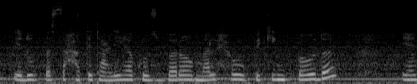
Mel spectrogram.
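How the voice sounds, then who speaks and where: With noticeable background noise behind her, a woman talks at a moderate pace and a fairly high pitch. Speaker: cooking vlogger. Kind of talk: vlog voiceover.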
